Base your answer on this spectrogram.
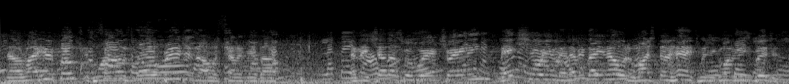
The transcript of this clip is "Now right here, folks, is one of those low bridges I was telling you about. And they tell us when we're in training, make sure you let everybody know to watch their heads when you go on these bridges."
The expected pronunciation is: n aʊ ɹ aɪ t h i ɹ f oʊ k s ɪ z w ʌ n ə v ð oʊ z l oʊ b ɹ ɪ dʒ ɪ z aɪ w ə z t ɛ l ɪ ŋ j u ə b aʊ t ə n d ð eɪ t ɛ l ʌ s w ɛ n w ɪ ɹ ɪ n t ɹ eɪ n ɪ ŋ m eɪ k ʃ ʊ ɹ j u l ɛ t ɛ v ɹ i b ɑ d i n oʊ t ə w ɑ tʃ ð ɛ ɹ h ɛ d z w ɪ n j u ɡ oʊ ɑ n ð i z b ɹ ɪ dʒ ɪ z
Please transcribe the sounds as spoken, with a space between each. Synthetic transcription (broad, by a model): n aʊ ɹ aɪ t h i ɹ f oʊ k s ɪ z w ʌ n ə v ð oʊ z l b ɹ ɪ dʒ ɪ z aɪ w ə z t ɛ l ɪ ŋ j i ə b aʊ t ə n ð eɪ t ɛ l ʌ s w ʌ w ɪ ɹ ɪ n t ɹ eɪ n ɪ ŋ m eɪ k ʃ ʊ ɹ j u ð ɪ t ɛ v ɹ i b ɑ d i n oʊ t ə w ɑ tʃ ð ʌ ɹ h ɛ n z w ɪ n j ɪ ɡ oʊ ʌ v ð i z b ɹ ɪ dʒ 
